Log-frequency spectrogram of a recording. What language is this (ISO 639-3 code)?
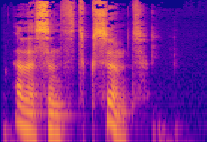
kab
